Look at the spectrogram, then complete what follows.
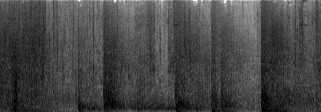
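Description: Battle sound effects: scattered rifle shots and explosions at irregular intervals, with a sudden loud blast a little after five seconds in.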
